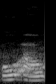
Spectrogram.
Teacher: मतलब आ प्लस ऊ से मिलता है ओ, तो आ जो है कंठ है और ऊ जो है ये ओष्ठ है, तो कंठोष्ठ बन गया।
